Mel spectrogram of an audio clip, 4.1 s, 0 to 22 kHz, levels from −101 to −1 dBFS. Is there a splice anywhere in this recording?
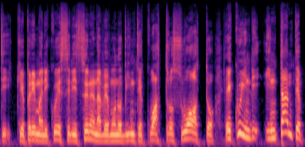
yes; 1 cut; at 2.9 s

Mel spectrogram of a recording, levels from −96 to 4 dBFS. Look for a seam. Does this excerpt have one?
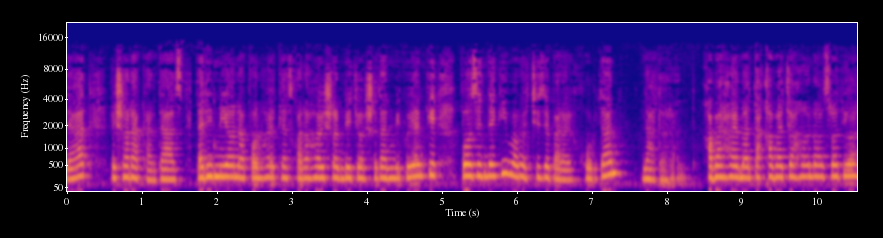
yes; 3 cuts; at 1.6 s, 6.0 s, 8.4 s

